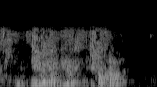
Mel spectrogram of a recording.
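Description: Two cats play-fighting, with cat vocal noises and scuffling in two bursts, heard through a security camera's narrow-band microphone.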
